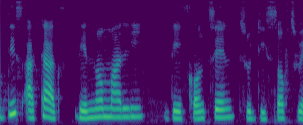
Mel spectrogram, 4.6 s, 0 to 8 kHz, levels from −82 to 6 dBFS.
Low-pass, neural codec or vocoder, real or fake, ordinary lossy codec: none; codec, 16 kHz, 4 kbps, FunCodec, trained on LibriTTS, 50 frames a second; fake; none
